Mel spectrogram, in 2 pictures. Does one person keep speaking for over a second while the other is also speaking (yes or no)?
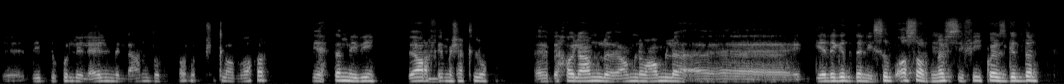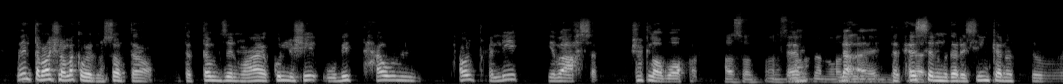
yes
